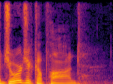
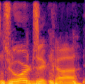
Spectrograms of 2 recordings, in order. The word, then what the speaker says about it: Georgica: It's Georgica. – It could pond. – Be the name George, and then like a. – It's Georgica. But Jesse pronounced it Georgia Capon.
